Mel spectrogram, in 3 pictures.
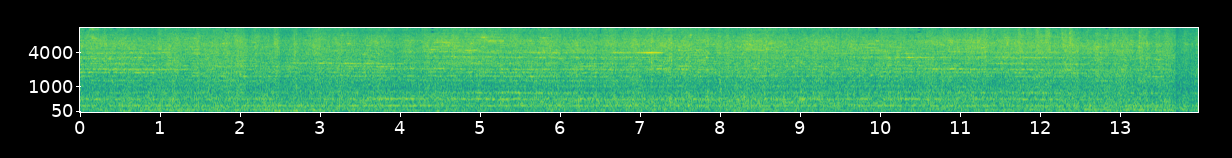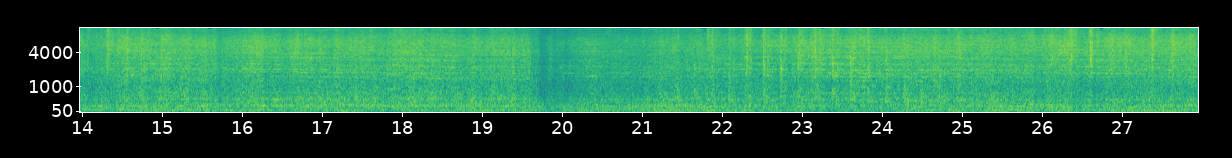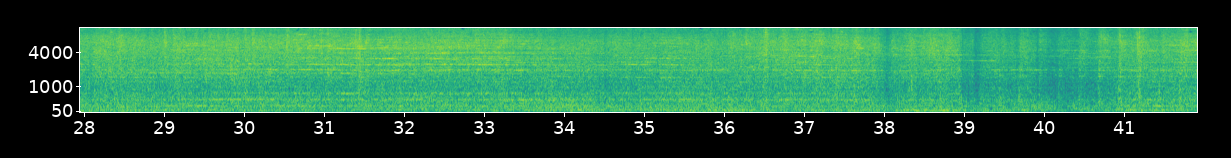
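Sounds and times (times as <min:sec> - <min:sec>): train wheels rumbling on rails: 0:00.0 - 0:41.9
thin squealing of wheels: 0:05.9 - 0:07.8.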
